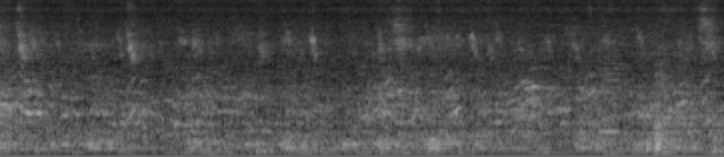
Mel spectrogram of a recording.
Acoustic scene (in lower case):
residential area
